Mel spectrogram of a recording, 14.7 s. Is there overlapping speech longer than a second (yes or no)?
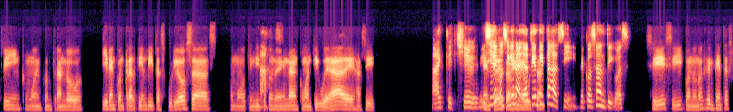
yes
